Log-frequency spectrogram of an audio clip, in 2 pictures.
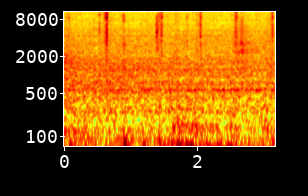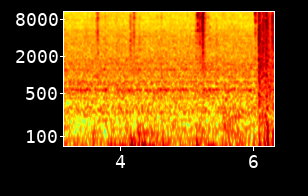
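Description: Heavy armoured footsteps clank on the ground.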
